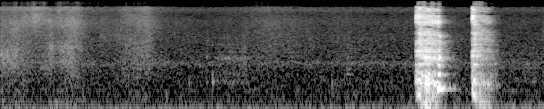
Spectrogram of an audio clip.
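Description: After quiet breathing, two short, forceful coughs in quick succession in a small room.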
